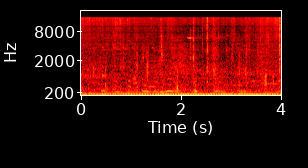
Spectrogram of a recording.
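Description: Metal tongs turning meat on a wire grill rack over charcoal: scattered small clicks and taps of metal on metal, over a steady low hum.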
